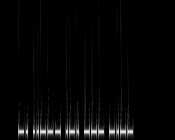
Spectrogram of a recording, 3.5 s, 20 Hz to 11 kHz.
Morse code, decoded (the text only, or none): N2ROY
